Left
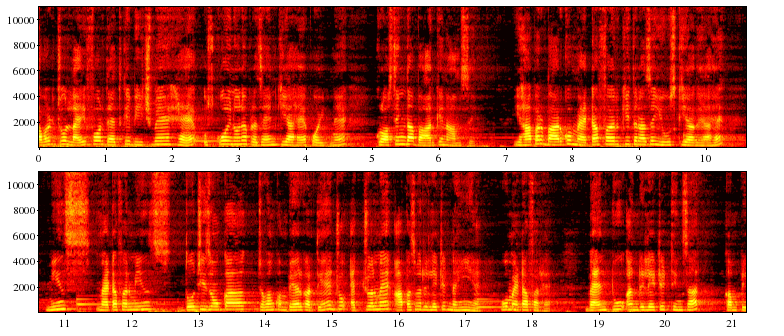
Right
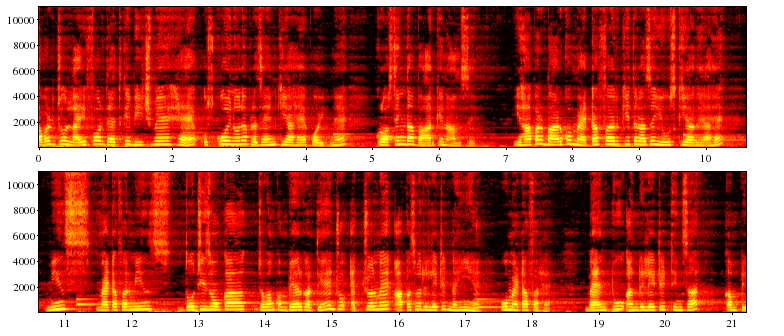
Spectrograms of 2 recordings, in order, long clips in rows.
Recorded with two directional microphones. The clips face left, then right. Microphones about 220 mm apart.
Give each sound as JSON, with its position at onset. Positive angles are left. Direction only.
{"t": 0.0, "sound": "a woman's voice", "side_deg": -30}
